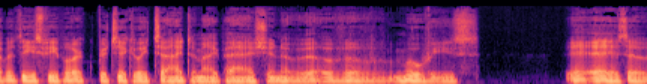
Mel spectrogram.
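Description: Gravelly, creaky man rambling softly off to sleep. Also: mid-range voice, no room sound, clean studio sound. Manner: meandering, halting, trailing off mid-sentence. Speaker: podcast host. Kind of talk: rambling bedtime monologue for a sleep podcast.

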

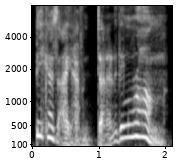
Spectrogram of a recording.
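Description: A man's voice: on the high side, wildly swooping pitch, moderate pace, slightly rough, voice pushed up, exaggerated voice. A man voicing an indignant male schemer on the run in a storybook reading, with a blustering, theatrical, emphatic delivery. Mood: defiant.

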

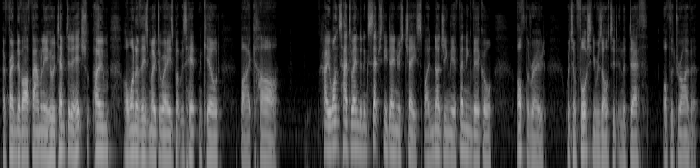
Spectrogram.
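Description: A middle-aged man reading a personal memoir as scripted narration, in a measured, reflective storytelling manner. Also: fairly low pitch.

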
